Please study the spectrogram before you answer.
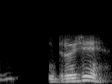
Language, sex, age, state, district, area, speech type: Kashmiri, male, 30-45, Jammu and Kashmir, Bandipora, rural, conversation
